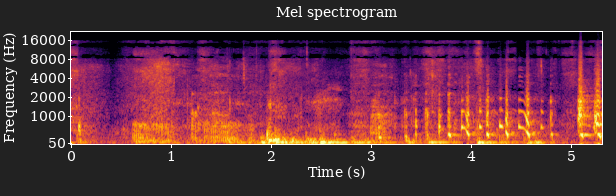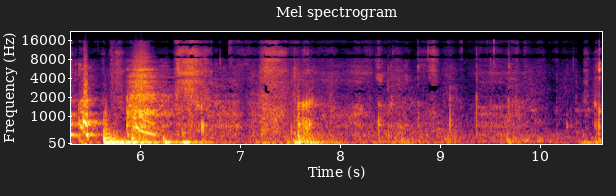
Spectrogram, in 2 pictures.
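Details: Pair of Boston Terriers wrestling in a bitey face play fight at home, giving pulsed, throaty grumbling growls with snorts midway, amid scuffling and thumps of bodies on the floor.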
